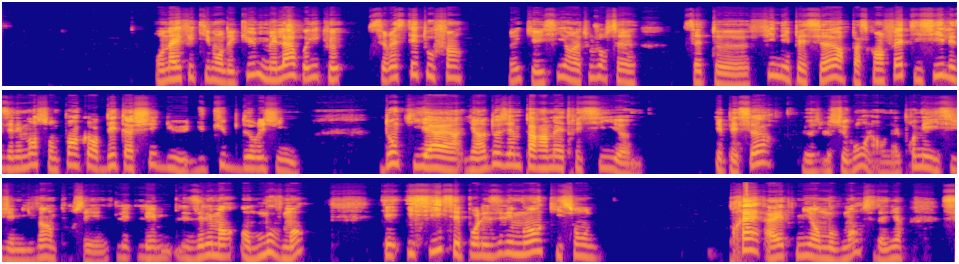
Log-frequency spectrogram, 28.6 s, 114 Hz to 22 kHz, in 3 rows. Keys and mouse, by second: 15.4 click, 17.2 click, 18.5 click, 24.1 click.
